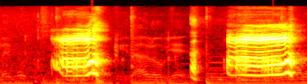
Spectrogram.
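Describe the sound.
A voice mimics the loud, wailing sobs of a man crying on the phone: two long, strained crying bursts separated by a short gasping pause, intense, with no other talk.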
